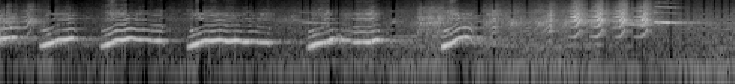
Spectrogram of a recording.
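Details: A lar (white-handed) gibbon gives its territorial morning call: loud, swooping whoops about one each second, rising then levelling off, quickening into rapid higher notes at the end; grackles sing in the background.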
